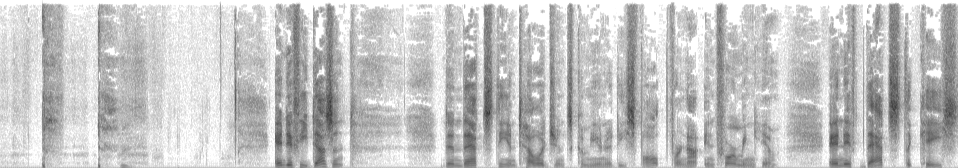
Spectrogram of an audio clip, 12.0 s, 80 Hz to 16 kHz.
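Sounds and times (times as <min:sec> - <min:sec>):
steady low hum: 0:00.0 - 0:11.9
sharp coughs: 0:00.5 - 0:01.8
short voiced throat clearing: 0:00.5 - 0:01.8
speech: 0:01.5 - 0:01.9, 0:03.4 - 0:04.4, 0:05.5 - 0:11.9.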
